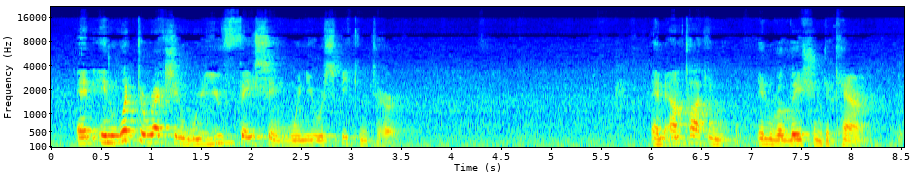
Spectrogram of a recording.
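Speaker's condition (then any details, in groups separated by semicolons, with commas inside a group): No condition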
